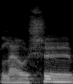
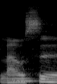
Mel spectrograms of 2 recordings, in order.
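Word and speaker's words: 老师: And even just like pronouncing like Lao Shi becomes Lao Si and stuff like that. Yeah. The dropping of the H Yeah. is an influence from Taiwanese, just like ka hui instead of cafe.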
